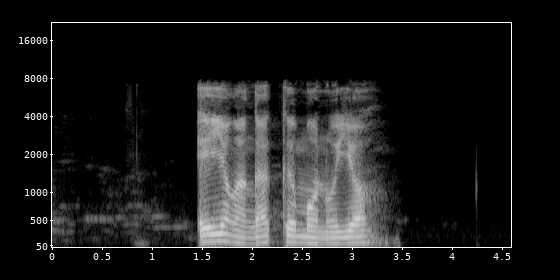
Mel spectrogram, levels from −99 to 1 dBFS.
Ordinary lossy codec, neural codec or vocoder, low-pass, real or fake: Opus, 24 kbps; none; 7.2 kHz; real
